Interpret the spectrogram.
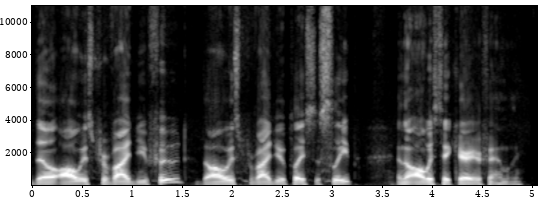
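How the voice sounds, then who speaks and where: A middle-aged American man giving unscripted interview answers in a halting, conversational way, as a former air traffic controller. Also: on the low side, a little mellow, clear, resonant tone, dry recording.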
